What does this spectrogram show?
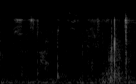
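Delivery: slow, faint whisper of cystitis; slow hushed whisper; whispered word. Shown as a demonstration. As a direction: let cystitis fade to a whisper. Trailing list ending in a hush.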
